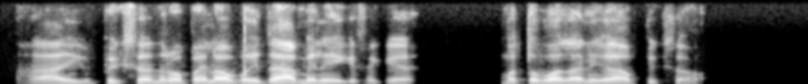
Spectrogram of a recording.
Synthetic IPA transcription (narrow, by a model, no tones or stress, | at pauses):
ɦaːiːɡɐpiksɐnd̪ɾupɐjlabɐjid̪aaːmeːleiːɡɐsɐke | mɐt̪ːɔbad̪aːniːɡapiksa̰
